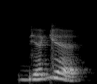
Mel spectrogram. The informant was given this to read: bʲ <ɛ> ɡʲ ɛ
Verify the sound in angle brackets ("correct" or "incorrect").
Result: correct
